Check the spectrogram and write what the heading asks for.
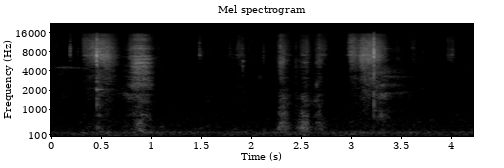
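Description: Pencil being drawn along a steel ruler on paper, with the ruler shifted across the sheet: four short rubbing strokes in two pairs, the pairs about two seconds apart.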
